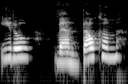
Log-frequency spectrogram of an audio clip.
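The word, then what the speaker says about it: Edo van Belkom: It's Wolfpack by Ido van Belkom.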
